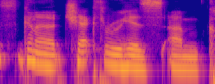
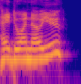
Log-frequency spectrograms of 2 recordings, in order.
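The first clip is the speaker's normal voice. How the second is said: high, calling-out shout; 7 semitones higher, 4 dB louder than usual. In a story scene, calling after a woman walking away: shouting out to someone. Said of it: "Sean's just gonna like shout".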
